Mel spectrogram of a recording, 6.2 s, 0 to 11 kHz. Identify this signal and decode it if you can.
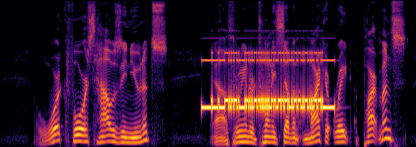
RTTY (75 baud, 170 Hz shift), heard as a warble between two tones, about 980 Hz centre, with speech in English. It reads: DARYL HANNAH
